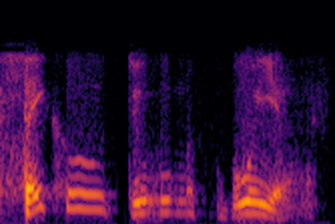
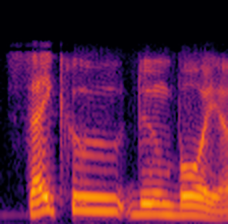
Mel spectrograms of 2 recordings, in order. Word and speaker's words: Sekou Doumbouya: Tell me if I'm wrong here. Sekou Doumbouya. – Sekou Doumbouya. – Okay. Sekou Doumbouya. Okay, thank you for that.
